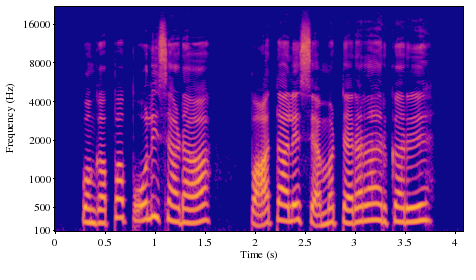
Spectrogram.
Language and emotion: Tamil, fearful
